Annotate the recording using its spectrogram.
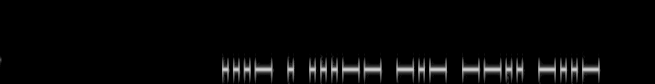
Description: Morse code, heard as a keyed tone, about 22 wpm, 700 Hz. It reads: VE3KZX
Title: DXCC-100 Call Signs - 6 Characters - Repeated 3x - 22wpm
